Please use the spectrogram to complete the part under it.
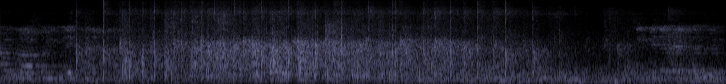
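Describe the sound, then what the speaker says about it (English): An audience at a college event gives a round of applause to welcome guests, dense clapping swelling and holding loud before easing slightly, with voices faintly mixed in. "Everyone give a big round of applause for UAS International."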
